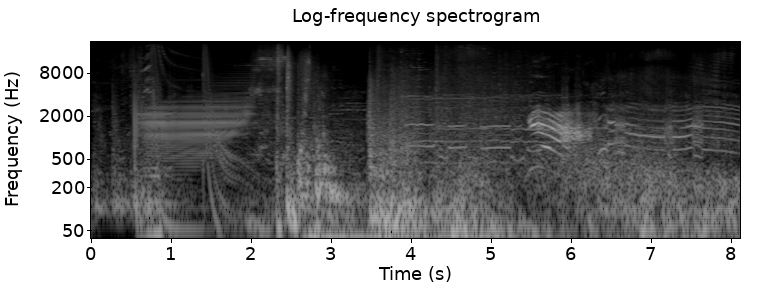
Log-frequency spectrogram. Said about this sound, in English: I leap back from the bridge as Golok's cannons fire at my beacon's placement, tearing open the Imperial bridge to the void.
